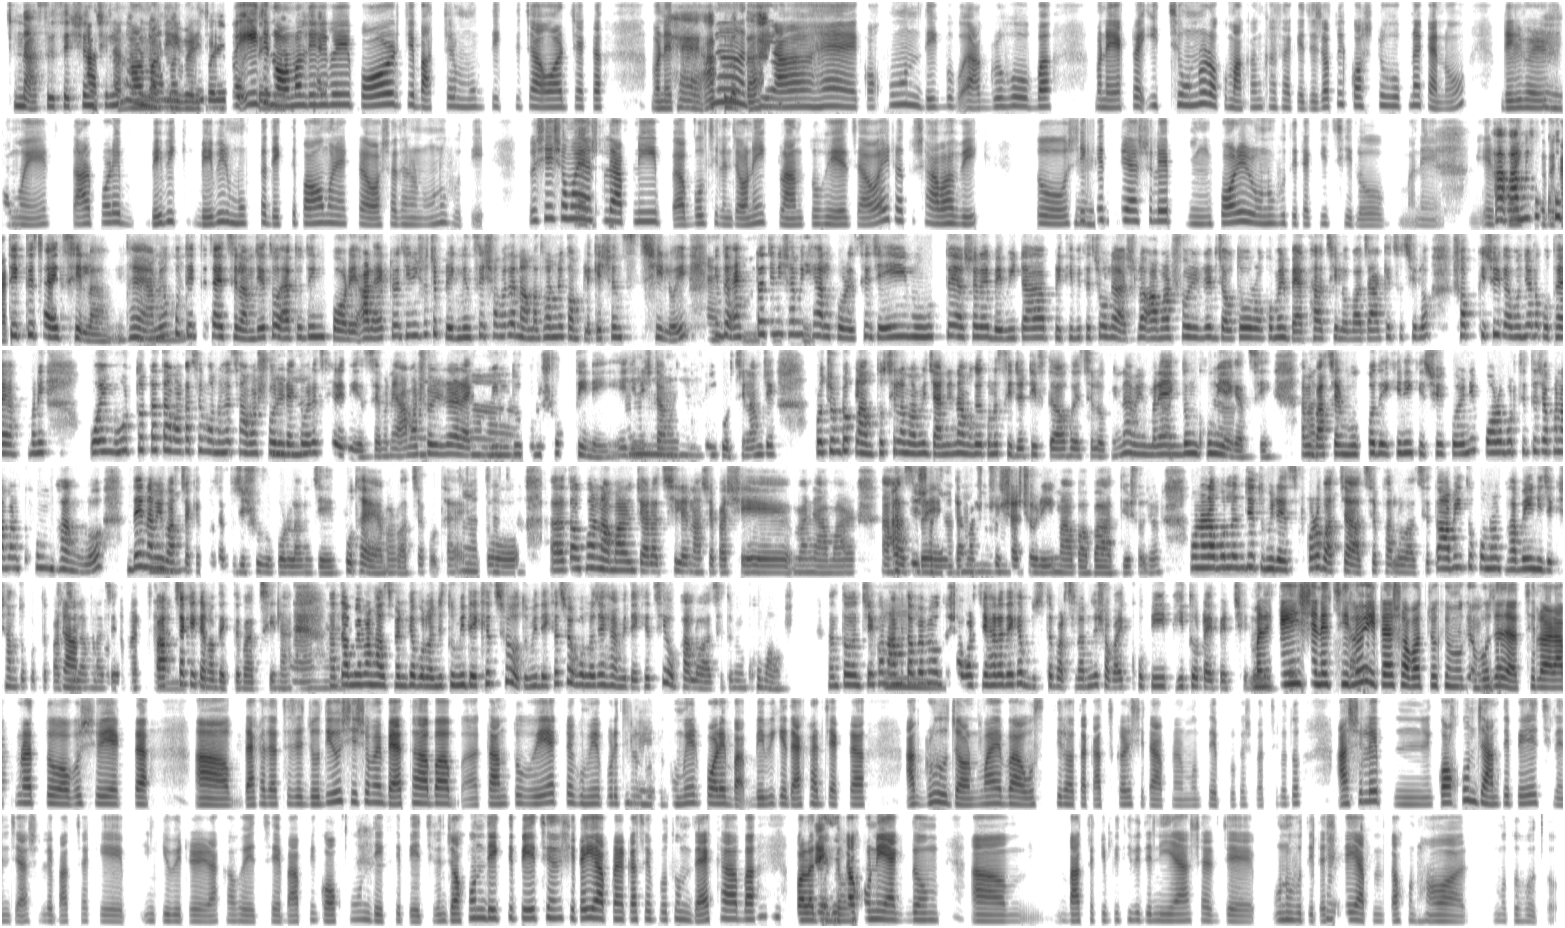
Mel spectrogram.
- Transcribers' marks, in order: other background noise; unintelligible speech; chuckle; in English: "কমপ্লিকেশনস"; tapping
- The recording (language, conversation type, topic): Bengali, podcast, প্রথম সন্তানের জন্মের দিনটা আপনার কাছে কেমন ছিল?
